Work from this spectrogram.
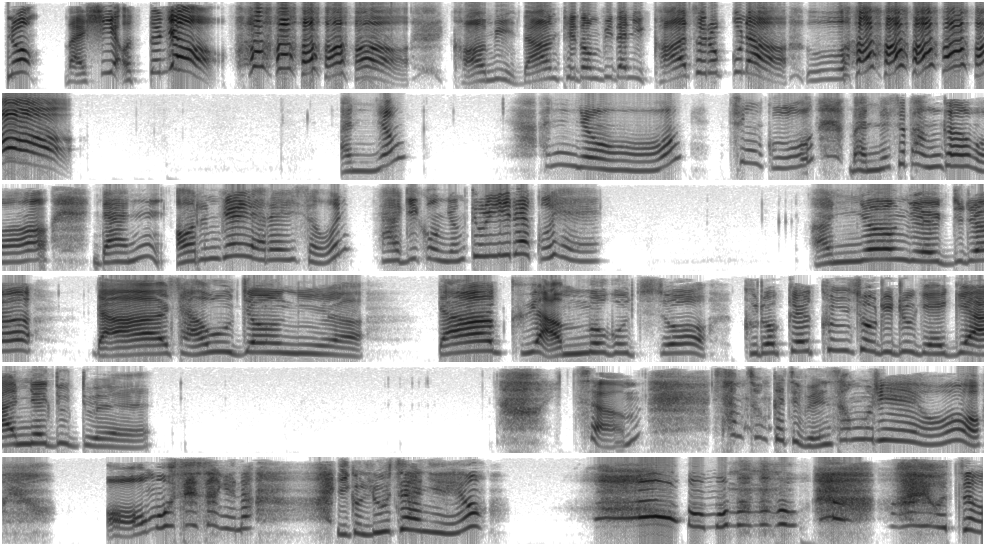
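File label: Korean female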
